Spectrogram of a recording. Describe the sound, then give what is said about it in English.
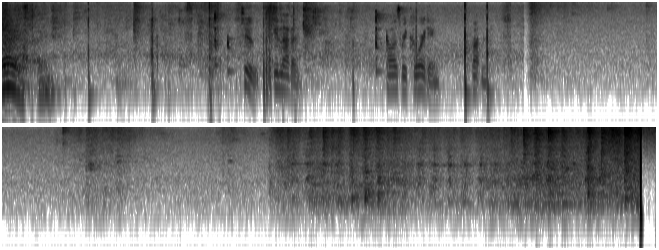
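A pet ringneck dove, Cody, gives its laughing call while trying to entice the other dove, Princess, into a game: a rapid run of rolling, chuckling notes in the first few seconds, followed by a quiet gap and then a stretch of rustling noise. “And Cody is trying to, they are our ringneck doves.”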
